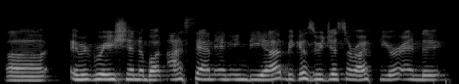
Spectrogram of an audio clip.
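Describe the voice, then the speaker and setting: A woman's voice: fairly high pitch, flat delivery, moderate pace, darkish tone. A young woman from Indonesia asking questions from the audience at a conference, in an informal, rambling way. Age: young adult. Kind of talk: question from the floor.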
